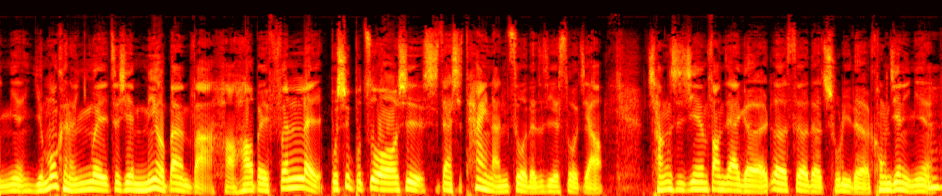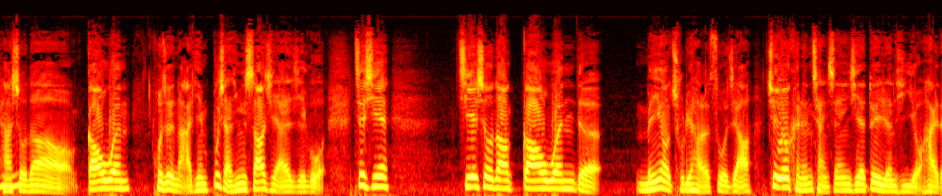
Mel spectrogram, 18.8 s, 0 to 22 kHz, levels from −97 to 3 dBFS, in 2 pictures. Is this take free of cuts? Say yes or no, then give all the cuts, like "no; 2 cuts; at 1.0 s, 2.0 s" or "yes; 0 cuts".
no; 1 cut; at 7.7 s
